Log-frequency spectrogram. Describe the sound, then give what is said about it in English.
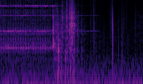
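An old telephone bell at a city ambulance service rings with a bright, metallic trill for about a second and a half, then cuts off, followed by a few quiet clicks and knocks. No one speaks. “Just when I'm comfortable. Eh, hand me that phone.”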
